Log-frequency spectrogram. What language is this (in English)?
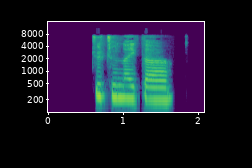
Yanahuanca Pasco Quechua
